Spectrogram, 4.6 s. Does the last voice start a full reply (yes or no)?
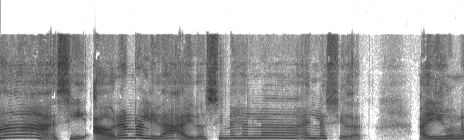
no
